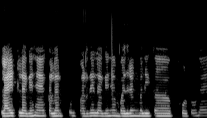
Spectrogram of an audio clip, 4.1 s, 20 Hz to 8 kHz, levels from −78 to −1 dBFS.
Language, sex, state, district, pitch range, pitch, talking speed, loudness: Hindi, female, Chhattisgarh, Raigarh, 175-185 Hz, 175 Hz, 175 wpm, -23 LUFS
